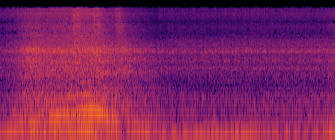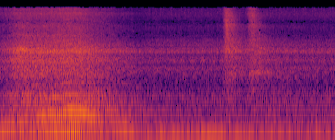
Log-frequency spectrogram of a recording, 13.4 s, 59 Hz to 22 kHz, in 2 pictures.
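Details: 1999 Ford F-250 7.3 Power Stroke diesel after repairs, about 10 minutes running, injection pressure 540-550: deep rumble swings up and back in two clean throttle blips, no misfire or knock; later test drive fine with no codes.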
